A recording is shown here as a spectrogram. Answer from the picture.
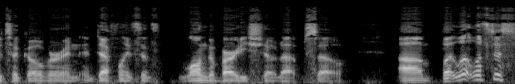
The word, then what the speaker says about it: Longabardi: How do you say, I keep wanting to call him Mike Lombardi, but it's like Mike Longabardi or something like that. – Longabardi, I guess.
